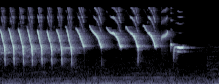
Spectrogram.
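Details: Singing canary used as a lure to get other canaries singing, delivering a rapid string of about a dozen sharp descending notes, then slower downward slurs and a brief closing buzzy twitter before silence.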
